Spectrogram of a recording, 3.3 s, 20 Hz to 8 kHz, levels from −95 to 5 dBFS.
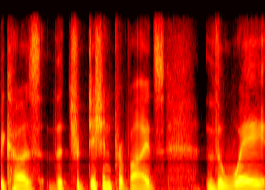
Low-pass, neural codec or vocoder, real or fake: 7.2 kHz; none; real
